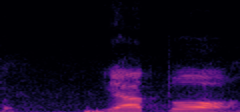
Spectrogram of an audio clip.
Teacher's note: মুখ গোল করে ত, পুর অক্ষর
